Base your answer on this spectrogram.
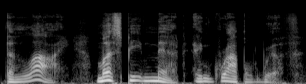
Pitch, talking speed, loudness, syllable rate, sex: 135 Hz, 155 wpm, -19 LUFS, 3.5 syllables/s, male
